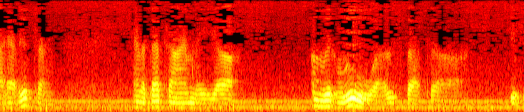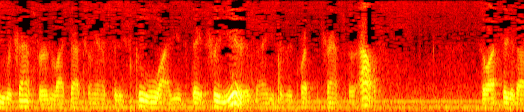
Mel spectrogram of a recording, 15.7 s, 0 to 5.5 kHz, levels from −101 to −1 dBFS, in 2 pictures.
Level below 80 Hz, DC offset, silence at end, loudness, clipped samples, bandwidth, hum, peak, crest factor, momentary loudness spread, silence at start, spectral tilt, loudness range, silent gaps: -46 dBFS; under 0.1%; 0 s; -22 LUFS; under 0.1%; 5.4 kHz; none; -2 dBFS; 20 dB; 21 LU; 0 s; -9.5 dB/octave; 8 LU; none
